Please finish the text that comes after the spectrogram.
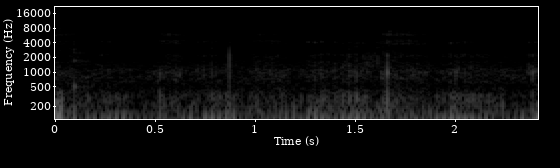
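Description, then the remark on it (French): A cat purrs steadily, a low rumbling vibration pulsing in a continuous rhythm throughout, with no voices present. “L'animal est encore craintif avec les inconnus, mais il est devenu hyper câlin avec elle.”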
